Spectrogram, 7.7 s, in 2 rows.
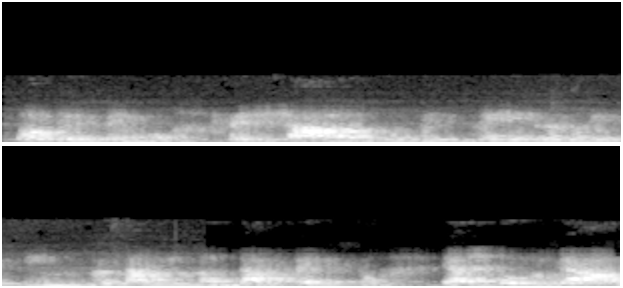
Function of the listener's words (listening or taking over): listening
